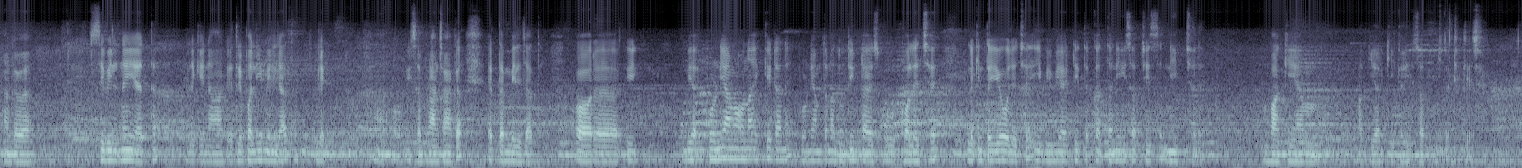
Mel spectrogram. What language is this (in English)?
Maithili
